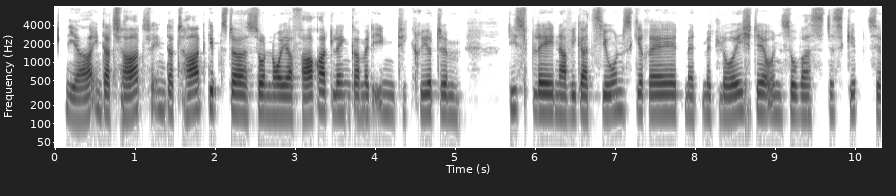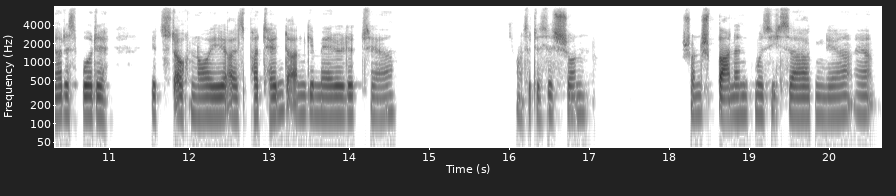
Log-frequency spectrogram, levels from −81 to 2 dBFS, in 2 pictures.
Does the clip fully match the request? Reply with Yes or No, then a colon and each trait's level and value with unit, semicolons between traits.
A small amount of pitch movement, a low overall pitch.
No: narrow, 1.4 semitones; medium, 145 Hz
